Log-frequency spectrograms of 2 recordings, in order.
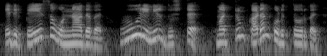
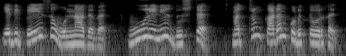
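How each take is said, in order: Both takes have the same delivery.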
